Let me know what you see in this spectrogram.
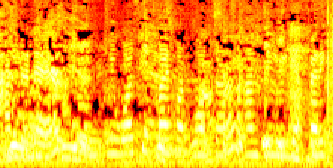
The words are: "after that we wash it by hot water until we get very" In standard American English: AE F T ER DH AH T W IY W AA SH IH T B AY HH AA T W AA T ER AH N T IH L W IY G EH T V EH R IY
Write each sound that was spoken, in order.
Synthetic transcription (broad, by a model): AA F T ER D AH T W IY W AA S IH T B AY HH AA T W AA T ER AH N T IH L W IY G EH T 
